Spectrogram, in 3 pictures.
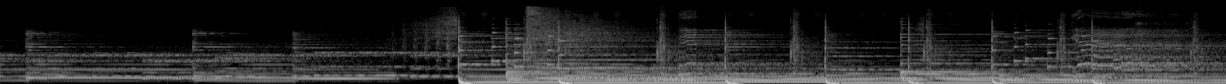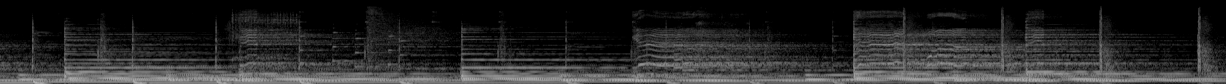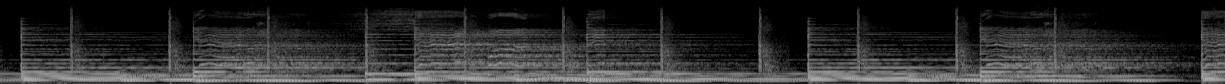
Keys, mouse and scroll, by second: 0.2 click, 2.4-3.3 scroll down 1, 3.3-4.1 scroll up 1, 4.1-4.5 scroll down 1, 4.5-5.0 scroll up 1, 6.2 ctrl+0, 7.9 F12, 8.3 scroll up 1, 8.7-9.9 scroll down 1, 9.9 click, 12.6-13.0 scroll down 1, 13.0-13.7 scroll up 1, 13.7 scroll down 1, 13.9-14.7 scroll up 1, 14.7 scroll down 1, 14.9 scroll up 1, 16.6-19.0 typing, 17.4 click, 17.9 click, 18.1 click, 19.1 click, 19.8 click, 20.1-26.5 typing, 21.0 click, 22.2 click, 22.5 click, 22.9 click, 23.6 click, 23.9 click, 24.3 click, 26.6 click, 27.0-27.9 scroll down 1, 27.9-28.4 typing, 28.2 click, 28.9-29.7 scroll down 1, 29.7-30.3 scroll up 1, 31.7 click, 32.3 scroll up 1, 32.5 space, 32.7 click, 33.0 space, 33.9 space, 35.7 click.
